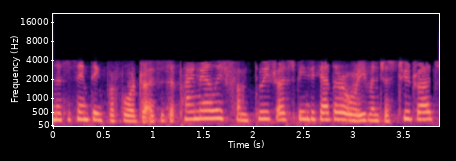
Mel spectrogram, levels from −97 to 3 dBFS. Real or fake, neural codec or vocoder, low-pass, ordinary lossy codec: fake; codec, 16 kHz, 6 kbps, DAC; 7.2 kHz; AAC, 16 kbps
